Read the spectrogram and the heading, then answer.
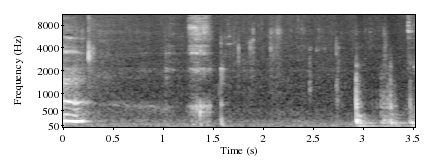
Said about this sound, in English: The last story is, sorry, let's sip a little bit.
